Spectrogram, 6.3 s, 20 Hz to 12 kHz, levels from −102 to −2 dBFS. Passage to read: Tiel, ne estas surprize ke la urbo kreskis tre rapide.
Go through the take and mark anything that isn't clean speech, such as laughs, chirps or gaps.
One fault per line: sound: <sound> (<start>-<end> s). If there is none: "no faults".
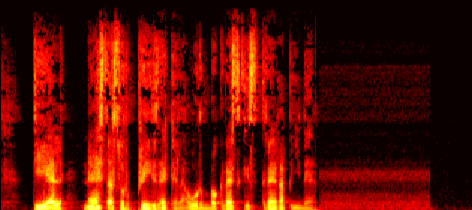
no faults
